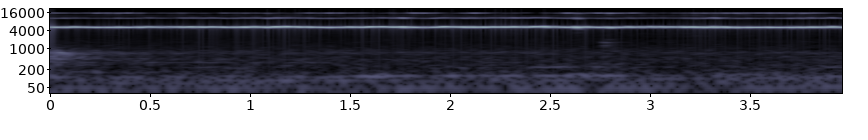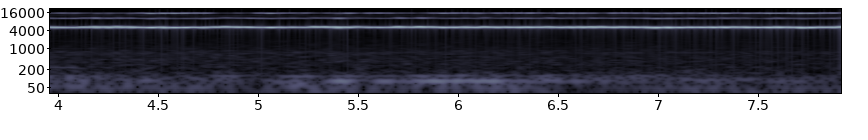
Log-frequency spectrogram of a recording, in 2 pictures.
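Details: A Russian canary sings one long, steady, high-pitched rolling trill of rapidly pulsed notes, held at an even pitch without a break, in an otherwise quiet indoor setting.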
